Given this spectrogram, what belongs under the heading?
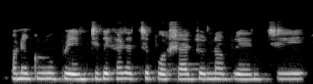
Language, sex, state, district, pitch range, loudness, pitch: Bengali, female, West Bengal, Purulia, 240-260 Hz, -16 LUFS, 255 Hz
